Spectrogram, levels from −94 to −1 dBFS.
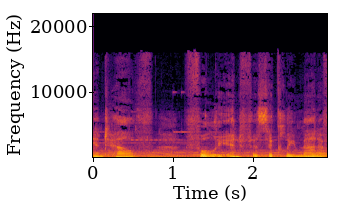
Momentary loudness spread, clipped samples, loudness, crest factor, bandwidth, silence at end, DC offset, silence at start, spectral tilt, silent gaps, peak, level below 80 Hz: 11 LU; under 0.1%; -24 LUFS; 16 dB; 16.5 kHz; 0 s; under 0.1%; 0 s; -6 dB/octave; none; -8 dBFS; -50 dBFS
